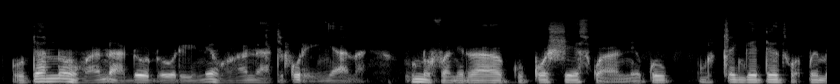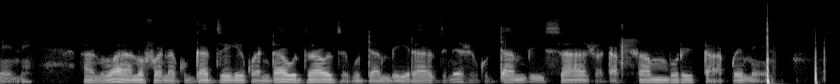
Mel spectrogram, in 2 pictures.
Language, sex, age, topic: Ndau, male, 18-24, health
